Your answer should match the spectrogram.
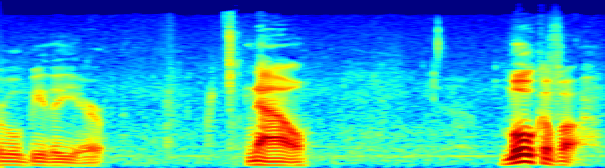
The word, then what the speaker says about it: Muchova: Now, Muchova. Yes, we pronounce the C's, guys.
